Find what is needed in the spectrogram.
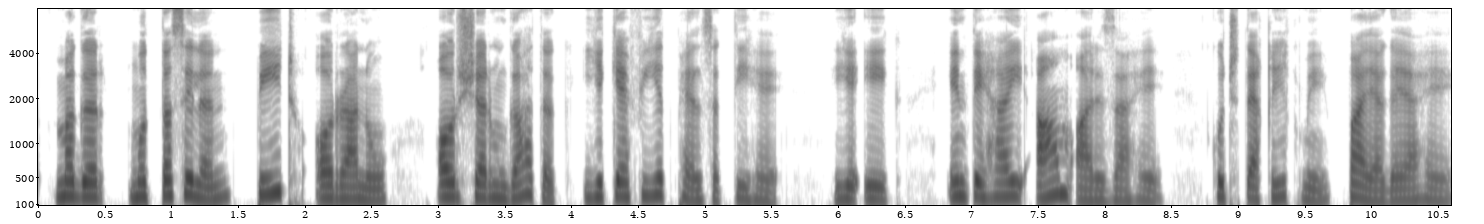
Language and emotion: Urdu, neutral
